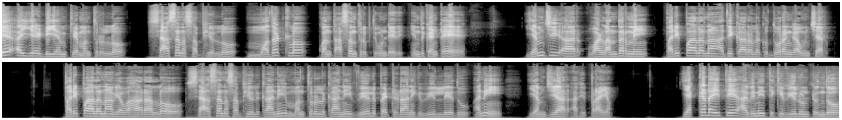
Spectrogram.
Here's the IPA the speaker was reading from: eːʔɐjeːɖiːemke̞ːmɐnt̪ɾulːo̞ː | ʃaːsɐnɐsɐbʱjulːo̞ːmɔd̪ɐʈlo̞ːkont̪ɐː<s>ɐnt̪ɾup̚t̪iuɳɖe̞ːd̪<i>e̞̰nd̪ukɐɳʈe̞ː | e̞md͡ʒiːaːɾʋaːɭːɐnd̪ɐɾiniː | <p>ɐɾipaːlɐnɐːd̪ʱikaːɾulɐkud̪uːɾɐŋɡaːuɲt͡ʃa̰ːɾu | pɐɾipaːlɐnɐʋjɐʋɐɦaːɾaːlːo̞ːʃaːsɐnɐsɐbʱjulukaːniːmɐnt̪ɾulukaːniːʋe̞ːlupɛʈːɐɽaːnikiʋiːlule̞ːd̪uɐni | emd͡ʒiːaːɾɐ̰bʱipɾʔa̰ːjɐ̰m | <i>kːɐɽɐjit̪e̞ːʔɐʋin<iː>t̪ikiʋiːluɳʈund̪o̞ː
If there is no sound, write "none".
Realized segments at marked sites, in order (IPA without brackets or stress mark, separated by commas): s, i, p, ɛ, iː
